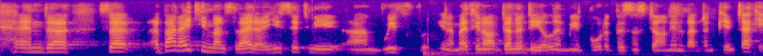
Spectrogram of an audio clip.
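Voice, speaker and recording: Intonation from this man is lively. He talks at a fairly quick pace. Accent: South African. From South Africa, Port Elizabeth and Johannesburg. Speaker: custom bicycle builder and shop owner. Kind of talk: interview. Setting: remote call.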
